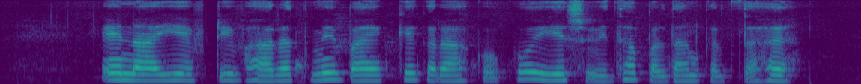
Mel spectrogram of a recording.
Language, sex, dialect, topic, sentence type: Hindi, female, Marwari Dhudhari, banking, statement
